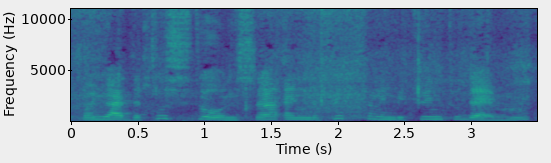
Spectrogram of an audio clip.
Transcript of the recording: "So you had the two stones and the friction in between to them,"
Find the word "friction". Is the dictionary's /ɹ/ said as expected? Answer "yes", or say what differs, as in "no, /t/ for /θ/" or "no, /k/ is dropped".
no, /ɹ/ is dropped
